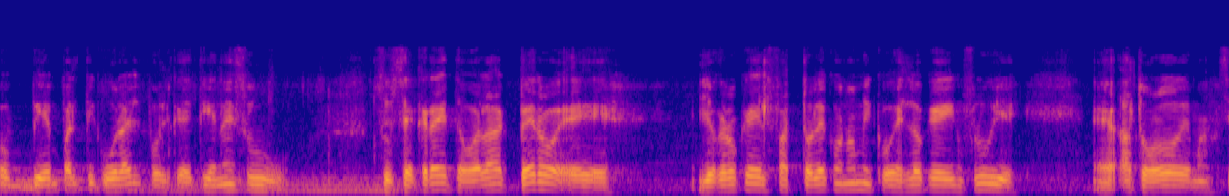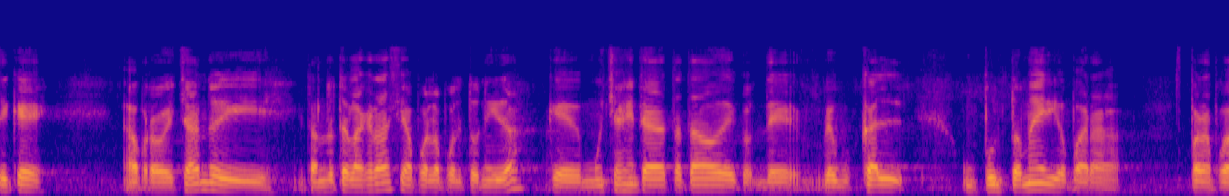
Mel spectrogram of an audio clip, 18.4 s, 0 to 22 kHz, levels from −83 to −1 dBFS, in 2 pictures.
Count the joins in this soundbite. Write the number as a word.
two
